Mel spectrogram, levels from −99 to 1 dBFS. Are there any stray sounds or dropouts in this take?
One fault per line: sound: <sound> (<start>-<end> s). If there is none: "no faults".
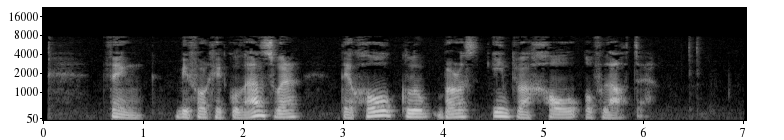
no faults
